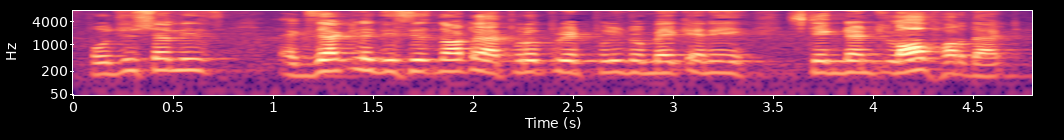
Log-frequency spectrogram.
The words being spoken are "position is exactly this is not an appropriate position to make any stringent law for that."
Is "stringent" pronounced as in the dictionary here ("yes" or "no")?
no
